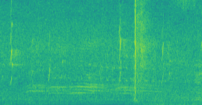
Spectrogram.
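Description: Golf club striking the ball on a tee shot: one sharp crack about two and a half seconds in. Short high bird chirps repeat throughout.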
